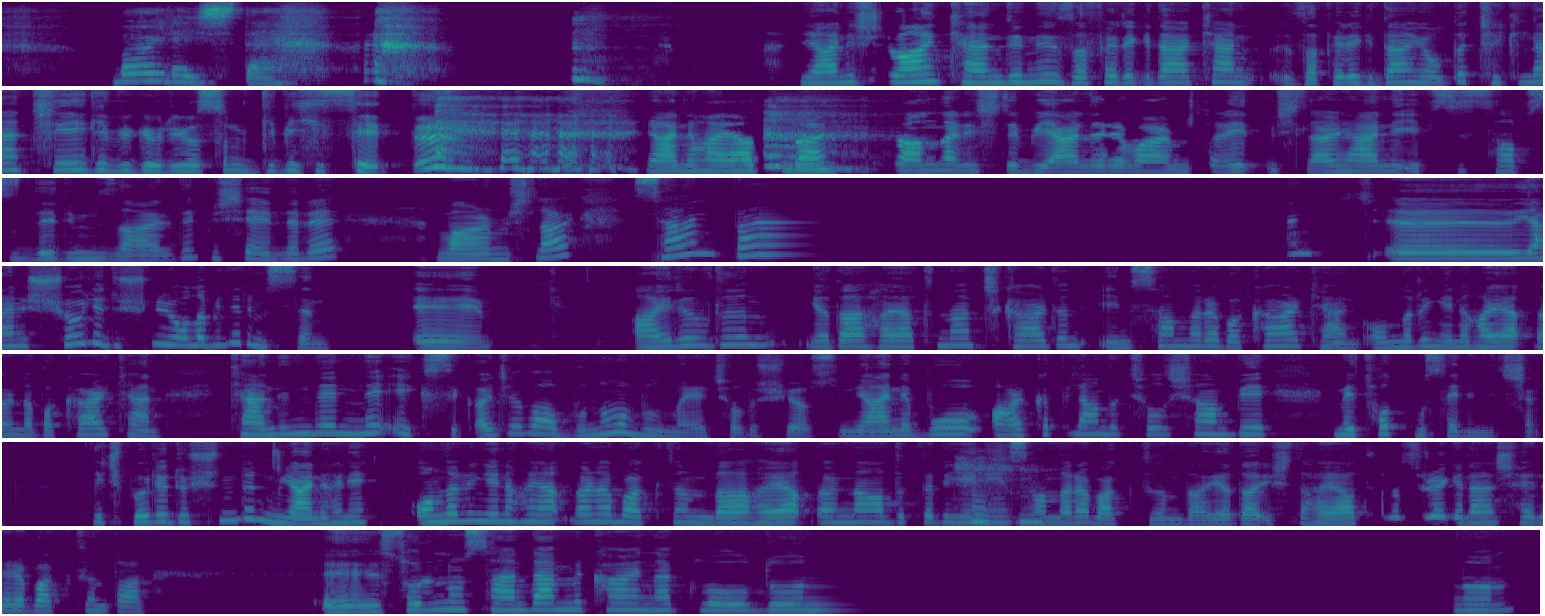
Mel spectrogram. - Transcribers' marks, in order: chuckle; other background noise; static; laughing while speaking: "hissettim"; laugh; distorted speech; unintelligible speech; tapping
- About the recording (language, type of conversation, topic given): Turkish, advice, Eski partnerinizi sosyal medyada takip etmeyi neden bırakamıyorsunuz?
